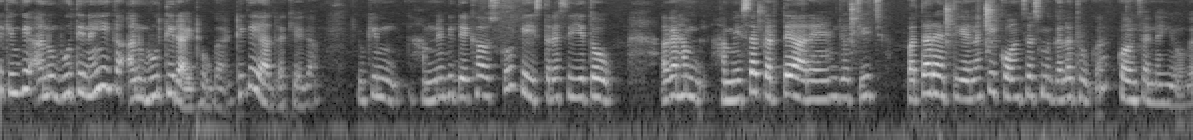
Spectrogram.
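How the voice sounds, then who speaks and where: A woman's voice: medium pitch, dark tone. A woman teacher working through exam questions step by step, repeating herself and saying "okay" often as she talks to her students. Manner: repetitive, says "theek hai" often; explains step by step, talking to students. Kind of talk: exam-prep lesson.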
